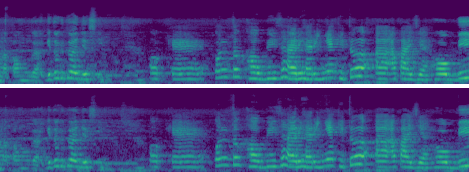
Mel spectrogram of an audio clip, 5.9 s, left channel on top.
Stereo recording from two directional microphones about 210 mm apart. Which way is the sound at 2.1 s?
15° right (ahead or behind).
